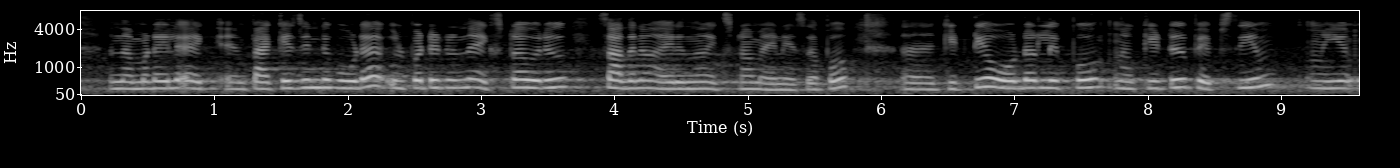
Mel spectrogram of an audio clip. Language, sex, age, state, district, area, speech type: Malayalam, female, 18-30, Kerala, Thiruvananthapuram, urban, spontaneous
